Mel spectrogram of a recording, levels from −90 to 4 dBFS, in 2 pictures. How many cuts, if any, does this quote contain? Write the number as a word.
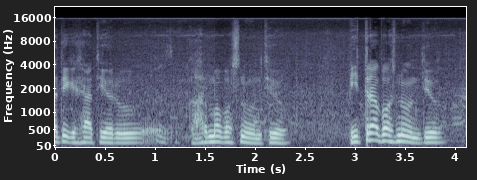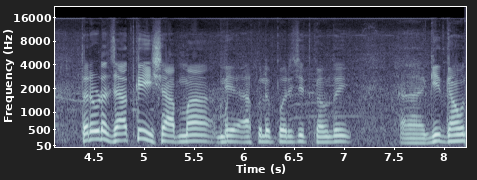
one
